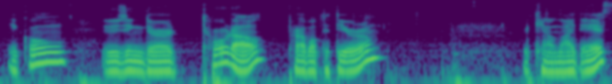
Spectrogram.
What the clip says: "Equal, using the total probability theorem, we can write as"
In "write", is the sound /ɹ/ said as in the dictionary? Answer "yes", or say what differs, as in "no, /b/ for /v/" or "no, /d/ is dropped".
no, /l/ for /ɹ/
